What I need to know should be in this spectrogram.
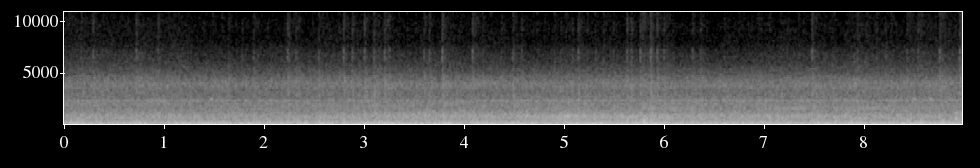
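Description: A subway train rumbles steadily through a tunnel.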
